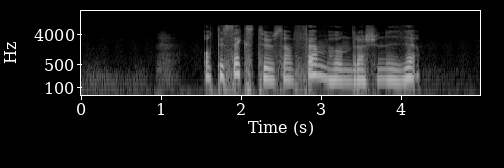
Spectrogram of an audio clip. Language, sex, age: Swedish, female, 28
